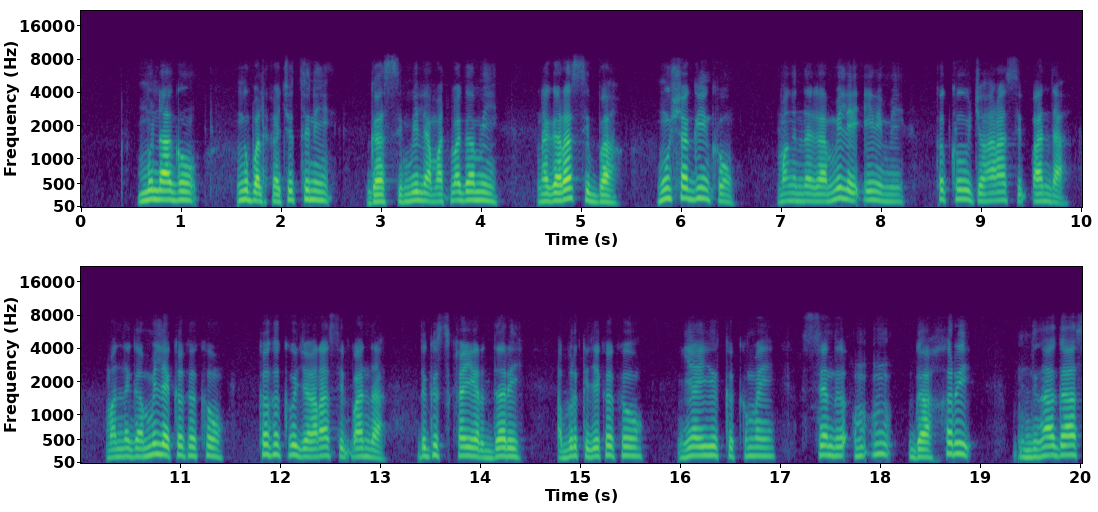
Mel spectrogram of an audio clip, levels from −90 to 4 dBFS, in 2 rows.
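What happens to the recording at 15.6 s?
At 15.6 s the audio is inside a stretch of sound chopped by the voice detector, from 13.21 to 15.97 s. Sending likely switched on and off under Opus DTX, replacing 500 ms of quiet sound with comfort noise, so it turns choppy.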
